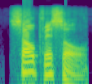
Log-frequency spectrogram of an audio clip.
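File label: "sowthistle", American English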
